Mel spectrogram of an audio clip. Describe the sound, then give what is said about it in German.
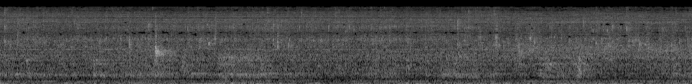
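Hands being washed under a running tap, with a steady, even rush of water that flows without pause throughout, alone with no voices. “Ja, Hände waschen, gehört ja dazu.”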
